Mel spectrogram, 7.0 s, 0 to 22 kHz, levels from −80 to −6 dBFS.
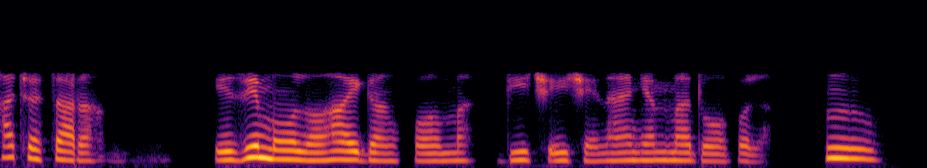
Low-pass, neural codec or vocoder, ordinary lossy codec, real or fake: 3.6 kHz; codec, 16 kHz, about 1 kbps, DyCAST, with the encoder's durations; none; fake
